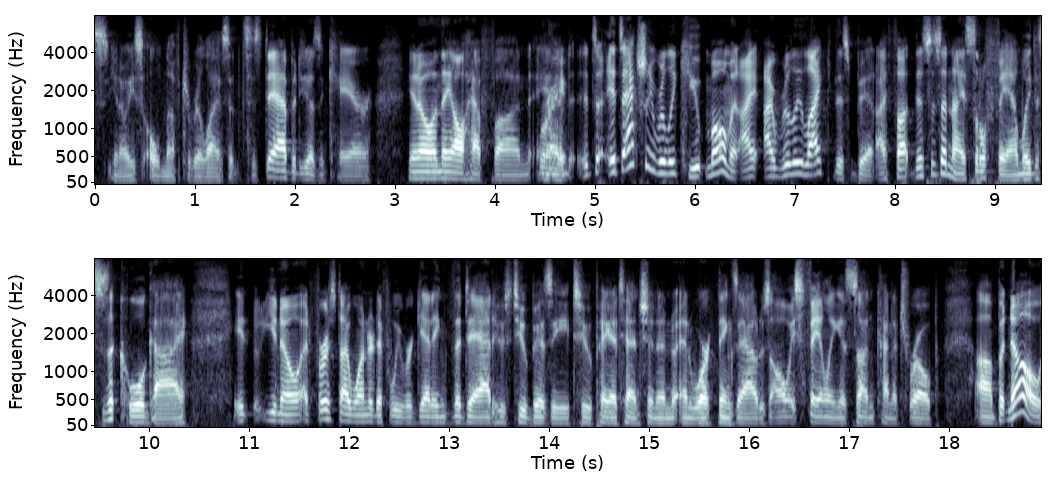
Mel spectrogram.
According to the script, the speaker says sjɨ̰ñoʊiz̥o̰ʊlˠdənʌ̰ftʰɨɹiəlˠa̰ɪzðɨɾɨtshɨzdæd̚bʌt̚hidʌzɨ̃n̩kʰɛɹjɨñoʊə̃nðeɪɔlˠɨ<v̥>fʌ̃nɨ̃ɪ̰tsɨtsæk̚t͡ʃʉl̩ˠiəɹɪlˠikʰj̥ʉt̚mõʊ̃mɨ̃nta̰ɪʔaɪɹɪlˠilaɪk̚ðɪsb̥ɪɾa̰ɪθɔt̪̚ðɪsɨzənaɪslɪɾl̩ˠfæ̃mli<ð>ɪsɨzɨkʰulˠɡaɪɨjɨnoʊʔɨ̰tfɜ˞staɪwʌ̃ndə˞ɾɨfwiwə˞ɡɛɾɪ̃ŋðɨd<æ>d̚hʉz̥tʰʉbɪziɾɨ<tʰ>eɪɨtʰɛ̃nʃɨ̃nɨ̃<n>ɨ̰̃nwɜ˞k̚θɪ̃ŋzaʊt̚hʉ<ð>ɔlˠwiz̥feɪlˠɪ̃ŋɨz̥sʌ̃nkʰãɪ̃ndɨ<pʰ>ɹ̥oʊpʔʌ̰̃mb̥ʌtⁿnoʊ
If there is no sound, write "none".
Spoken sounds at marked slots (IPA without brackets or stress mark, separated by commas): v̥, ð, æ, pʰ, n, z, tʰ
